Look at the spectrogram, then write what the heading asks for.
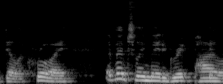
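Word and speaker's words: Delacroix: dickie de la quad the villagers pronounced his name de la croix eventually made a great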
